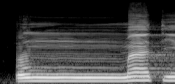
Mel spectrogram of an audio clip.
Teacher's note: huruf ma ditahan dan ditekan karena terdapat tanda tasdid ya.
